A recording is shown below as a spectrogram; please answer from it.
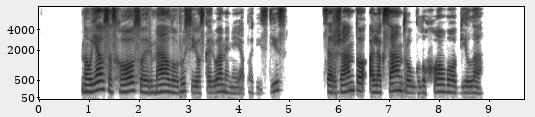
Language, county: Lithuanian, Marijampolė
